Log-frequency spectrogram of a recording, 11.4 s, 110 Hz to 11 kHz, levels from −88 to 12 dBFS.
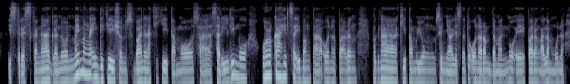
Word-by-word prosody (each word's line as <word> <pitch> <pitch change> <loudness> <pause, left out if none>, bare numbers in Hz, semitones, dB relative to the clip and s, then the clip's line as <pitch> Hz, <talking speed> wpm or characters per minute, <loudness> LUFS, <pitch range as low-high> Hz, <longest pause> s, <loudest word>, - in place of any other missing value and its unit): Stress 105 +1 -3
ka - - -1
na 130 +1 +3
ganun? 125 +3 0
May 180 +7 +4
mga 200 -2 +3
indications 140 -6 +1
ba 120 +1 +5
na 125 - +1
nakikita 125 -4 -2
mo 120 +3 -1
sa 110 +2 -2
sarili 120 +12 +1
mo? 155 -3 0 0.3
Or 175 +2 +6
kahit 170 -1 +3
sa - - +3
ibang 130 +1 -1
tao 115 +2 -1
na 125 -1 -5
parang 125 +2 -2 0.3
pag 125 -1 -5
nakita 130 -1 +1
mo 120 0 -4
yung 120 -1 -4
senyales 115 -1 -2
na 120 - -5
to - - 0
o 125 - +3
naramdaman 115 -2 0
mo, 130 0 -2
eh, 115 0 0
parang 120 0 +2
alam 115 +3 +1
mo 115 - -3
na 115 - -4
125 Hz, 190 wpm, -24 LUFS, 120-130 Hz, 0.3 s, Or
